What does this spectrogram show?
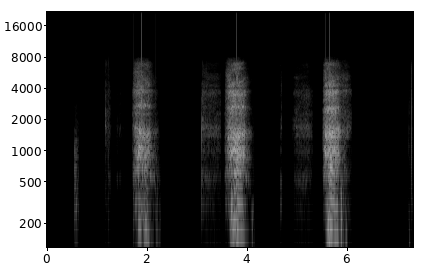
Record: {"exhalation_length": "7.3 s", "exhalation_amplitude": 25016, "exhalation_signal_mean_std_ratio": 0.3, "survey_phase": "alpha (2021-03-01 to 2021-08-12)", "age": "65+", "gender": "Male", "wearing_mask": "No", "symptom_none": true, "smoker_status": "Never smoked", "respiratory_condition_asthma": false, "respiratory_condition_other": false, "recruitment_source": "REACT", "submission_delay": "1 day", "covid_test_result": "Negative", "covid_test_method": "RT-qPCR"}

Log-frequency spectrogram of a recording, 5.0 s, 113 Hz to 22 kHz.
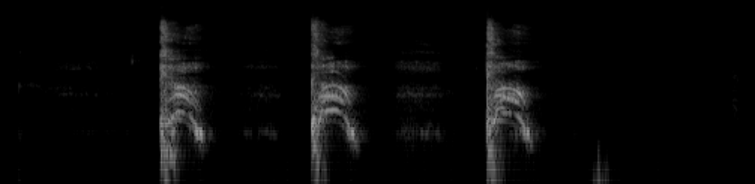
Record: {"three_cough_length": "5.0 s", "three_cough_amplitude": 32768, "three_cough_signal_mean_std_ratio": 0.36, "survey_phase": "beta (2021-08-13 to 2022-03-07)", "age": "18-44", "gender": "Female", "wearing_mask": "No", "symptom_cough_any": true, "symptom_new_continuous_cough": true, "symptom_runny_or_blocked_nose": true, "symptom_sore_throat": true, "symptom_fatigue": true, "smoker_status": "Ex-smoker", "respiratory_condition_asthma": true, "respiratory_condition_other": false, "recruitment_source": "Test and Trace", "submission_delay": "0 days", "covid_test_result": "Positive", "covid_test_method": "LFT"}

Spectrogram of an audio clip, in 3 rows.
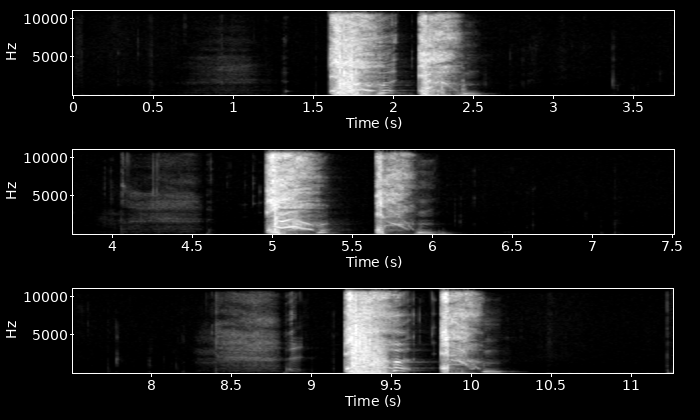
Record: {"three_cough_length": "11.3 s", "three_cough_amplitude": 32768, "three_cough_signal_mean_std_ratio": 0.27, "survey_phase": "beta (2021-08-13 to 2022-03-07)", "age": "45-64", "gender": "Female", "wearing_mask": "No", "symptom_none": true, "smoker_status": "Ex-smoker", "respiratory_condition_asthma": false, "respiratory_condition_other": false, "recruitment_source": "REACT", "submission_delay": "0 days", "covid_test_result": "Negative", "covid_test_method": "RT-qPCR"}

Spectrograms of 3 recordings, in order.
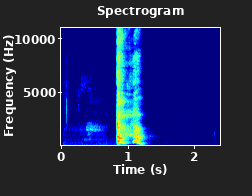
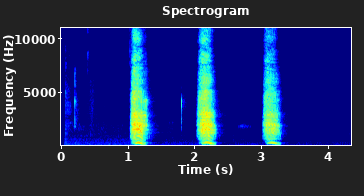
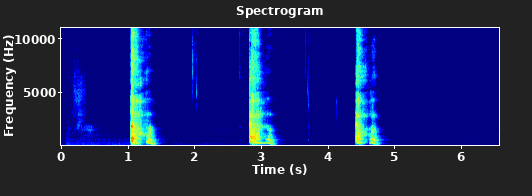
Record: {"cough_length": "2.4 s", "cough_amplitude": 32768, "cough_signal_mean_std_ratio": 0.24, "exhalation_length": "4.4 s", "exhalation_amplitude": 29775, "exhalation_signal_mean_std_ratio": 0.3, "three_cough_length": "6.6 s", "three_cough_amplitude": 32768, "three_cough_signal_mean_std_ratio": 0.21, "survey_phase": "beta (2021-08-13 to 2022-03-07)", "age": "65+", "gender": "Female", "wearing_mask": "No", "symptom_none": true, "symptom_onset": "4 days", "smoker_status": "Current smoker (1 to 10 cigarettes per day)", "respiratory_condition_asthma": false, "respiratory_condition_other": false, "recruitment_source": "REACT", "submission_delay": "1 day", "covid_test_result": "Negative", "covid_test_method": "RT-qPCR", "influenza_a_test_result": "Negative", "influenza_b_test_result": "Negative"}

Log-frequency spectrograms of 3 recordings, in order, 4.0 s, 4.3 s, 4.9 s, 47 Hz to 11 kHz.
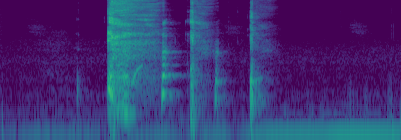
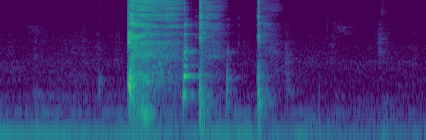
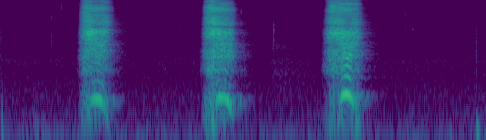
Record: {"three_cough_length": "4.0 s", "three_cough_amplitude": 10271, "three_cough_signal_mean_std_ratio": 0.35, "cough_length": "4.3 s", "cough_amplitude": 11122, "cough_signal_mean_std_ratio": 0.34, "exhalation_length": "4.9 s", "exhalation_amplitude": 6517, "exhalation_signal_mean_std_ratio": 0.35, "survey_phase": "alpha (2021-03-01 to 2021-08-12)", "age": "45-64", "gender": "Female", "wearing_mask": "Yes", "symptom_new_continuous_cough": true, "symptom_headache": true, "symptom_change_to_sense_of_smell_or_taste": true, "symptom_loss_of_taste": true, "symptom_onset": "5 days", "smoker_status": "Never smoked", "respiratory_condition_asthma": false, "respiratory_condition_other": false, "recruitment_source": "Test and Trace", "submission_delay": "2 days", "covid_test_result": "Positive", "covid_test_method": "RT-qPCR", "covid_ct_value": 19.8, "covid_ct_gene": "N gene"}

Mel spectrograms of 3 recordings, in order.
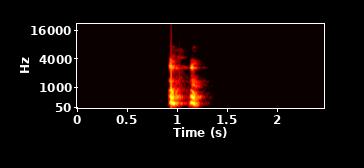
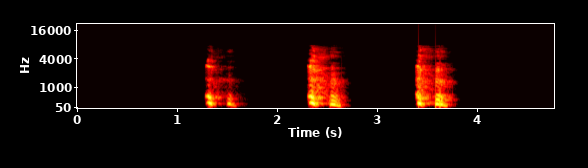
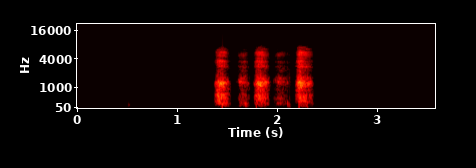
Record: {"cough_length": "2.5 s", "cough_amplitude": 22928, "cough_signal_mean_std_ratio": 0.19, "three_cough_length": "4.8 s", "three_cough_amplitude": 26224, "three_cough_signal_mean_std_ratio": 0.26, "exhalation_length": "3.6 s", "exhalation_amplitude": 2903, "exhalation_signal_mean_std_ratio": 0.29, "survey_phase": "beta (2021-08-13 to 2022-03-07)", "age": "45-64", "gender": "Male", "wearing_mask": "No", "symptom_none": true, "smoker_status": "Never smoked", "respiratory_condition_asthma": false, "respiratory_condition_other": false, "recruitment_source": "REACT", "submission_delay": "2 days", "covid_test_result": "Negative", "covid_test_method": "RT-qPCR"}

